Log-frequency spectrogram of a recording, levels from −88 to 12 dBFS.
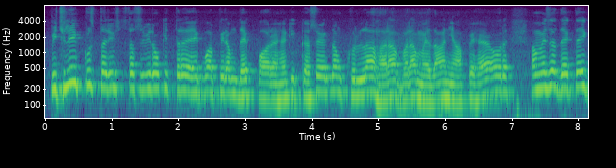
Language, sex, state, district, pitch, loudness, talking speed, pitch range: Hindi, male, Uttar Pradesh, Varanasi, 175 Hz, -13 LUFS, 220 wpm, 145-200 Hz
